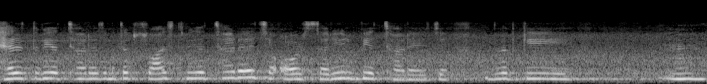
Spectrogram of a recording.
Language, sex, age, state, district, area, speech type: Maithili, female, 18-30, Bihar, Purnia, rural, spontaneous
